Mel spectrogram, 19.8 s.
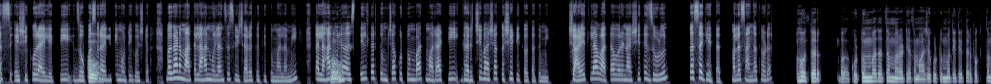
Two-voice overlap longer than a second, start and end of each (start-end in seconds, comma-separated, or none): none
